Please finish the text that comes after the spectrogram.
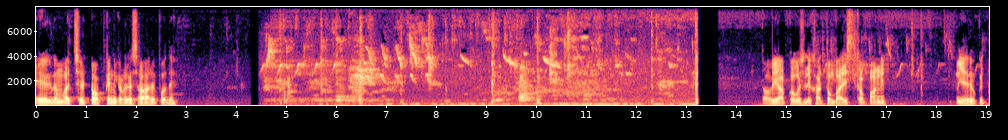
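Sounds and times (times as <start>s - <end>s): birds chirping: 3.8s - 19.0s.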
